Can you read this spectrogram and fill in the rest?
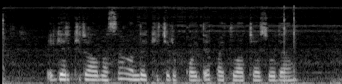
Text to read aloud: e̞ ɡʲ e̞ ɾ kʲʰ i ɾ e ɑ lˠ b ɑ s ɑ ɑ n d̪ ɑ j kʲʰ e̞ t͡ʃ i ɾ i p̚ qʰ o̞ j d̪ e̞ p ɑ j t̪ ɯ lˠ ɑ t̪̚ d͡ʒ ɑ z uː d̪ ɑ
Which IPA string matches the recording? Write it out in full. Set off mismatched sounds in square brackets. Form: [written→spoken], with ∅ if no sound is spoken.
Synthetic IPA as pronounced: e̞ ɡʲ e̞ ɾ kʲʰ i ɾ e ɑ lˠ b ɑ s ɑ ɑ n d̪ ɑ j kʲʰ e̞ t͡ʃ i ɾ i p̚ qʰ o̞ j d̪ e̞ p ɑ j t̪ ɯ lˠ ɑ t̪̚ d͡ʒ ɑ z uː d̪ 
